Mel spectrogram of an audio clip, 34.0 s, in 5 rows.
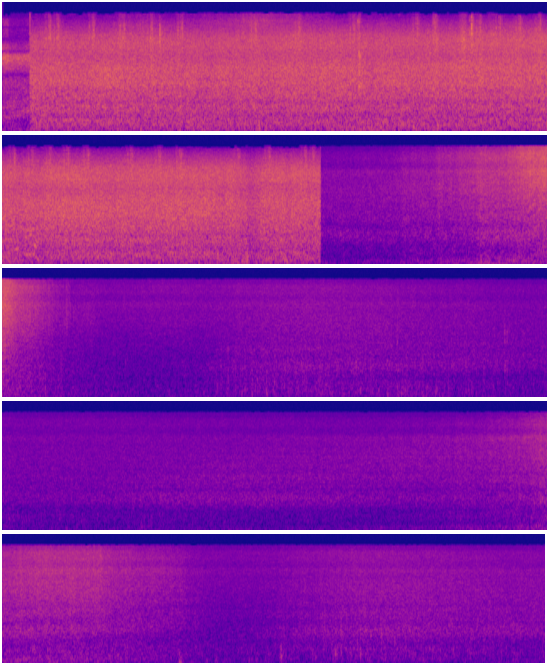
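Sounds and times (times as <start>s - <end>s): wave breaking: 0.0s - 10.8s, 11.8s - 20.4s
ocean surf: 0.0s - 34.0s
wind on microphone: 0.0s - 34.0s.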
